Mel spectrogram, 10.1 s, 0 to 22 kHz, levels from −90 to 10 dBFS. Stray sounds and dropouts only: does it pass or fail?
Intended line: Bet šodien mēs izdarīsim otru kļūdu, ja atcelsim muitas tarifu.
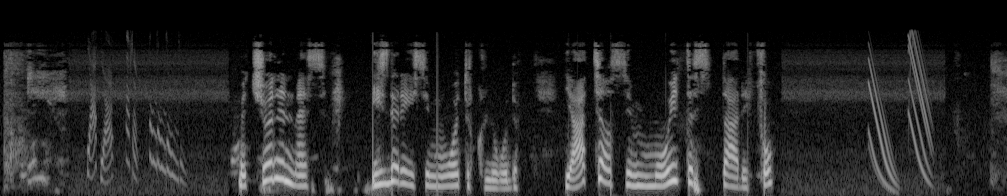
fail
